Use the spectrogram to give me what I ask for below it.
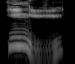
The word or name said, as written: ying1yu3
